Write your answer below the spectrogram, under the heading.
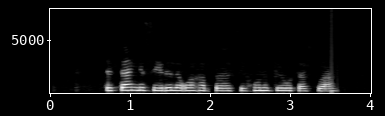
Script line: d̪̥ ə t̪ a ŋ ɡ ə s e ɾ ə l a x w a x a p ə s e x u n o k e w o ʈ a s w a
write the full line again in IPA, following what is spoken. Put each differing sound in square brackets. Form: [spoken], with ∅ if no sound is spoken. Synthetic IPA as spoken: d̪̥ ə t̪ a ŋ ɡ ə s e ɾ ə l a [ɣ] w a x a p ə s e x u n o k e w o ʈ a s w a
